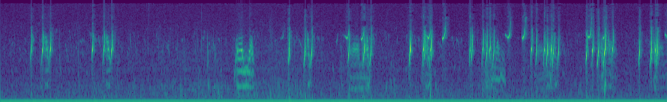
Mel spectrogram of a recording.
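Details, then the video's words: Common quail of a red colour variety (laal batir) giving clipped, buzzy chirps in irregular clusters, about one per second, with an occasional lower rasping note between them. "Red shade common quail sound/ laal Batir ki awaz"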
